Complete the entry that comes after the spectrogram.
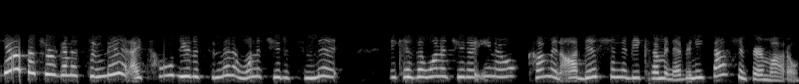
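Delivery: high, fast eager pushing; insistent Steve. Retold or imitated. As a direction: push her to submit, rushing.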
